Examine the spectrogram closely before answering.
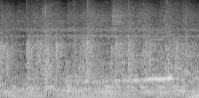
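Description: A worship crowd cheers and claps steadily for the Lord for a couple of seconds, a dense wash of applause and voices with a sustained tone running underneath.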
